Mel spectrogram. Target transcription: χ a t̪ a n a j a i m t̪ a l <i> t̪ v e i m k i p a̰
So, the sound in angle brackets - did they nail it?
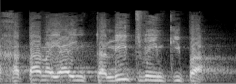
yes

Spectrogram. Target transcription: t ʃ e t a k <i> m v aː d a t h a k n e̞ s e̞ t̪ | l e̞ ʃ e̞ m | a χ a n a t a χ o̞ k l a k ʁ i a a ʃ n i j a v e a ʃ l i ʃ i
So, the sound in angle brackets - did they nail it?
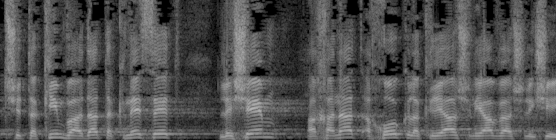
yes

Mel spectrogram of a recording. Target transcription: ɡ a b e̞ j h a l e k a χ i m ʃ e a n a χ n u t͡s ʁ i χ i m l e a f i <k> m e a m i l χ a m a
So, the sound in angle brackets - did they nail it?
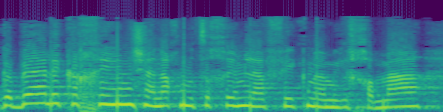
yes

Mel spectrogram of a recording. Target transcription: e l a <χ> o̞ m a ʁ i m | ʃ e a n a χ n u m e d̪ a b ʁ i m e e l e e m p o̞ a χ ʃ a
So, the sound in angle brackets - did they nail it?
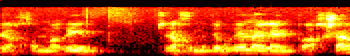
yes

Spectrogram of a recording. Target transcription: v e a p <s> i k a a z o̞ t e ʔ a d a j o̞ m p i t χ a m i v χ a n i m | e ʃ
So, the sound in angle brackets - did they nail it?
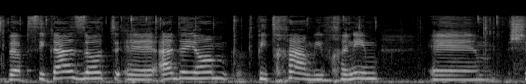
yes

